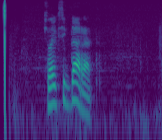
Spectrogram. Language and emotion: Russian, neutral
